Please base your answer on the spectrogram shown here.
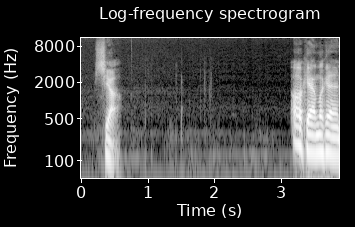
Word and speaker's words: Xia: but are they going to still call her Zia or they going to let her pronounce her name the way it's actually pronounced because that is her real first name Shia okay I'm looking at it now xiaa or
